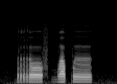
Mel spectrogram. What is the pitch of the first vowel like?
high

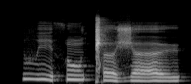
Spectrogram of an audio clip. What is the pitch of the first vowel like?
falling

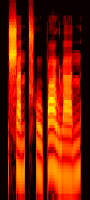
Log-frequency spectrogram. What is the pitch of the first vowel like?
rising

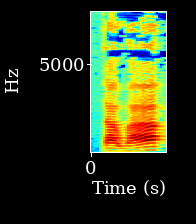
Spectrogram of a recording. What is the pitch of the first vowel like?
low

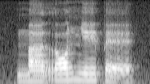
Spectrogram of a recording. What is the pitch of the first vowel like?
low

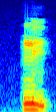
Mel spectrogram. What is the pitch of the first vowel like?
falling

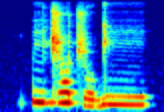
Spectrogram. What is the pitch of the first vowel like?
high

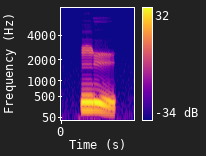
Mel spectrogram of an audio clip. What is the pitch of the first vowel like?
falling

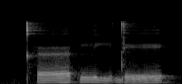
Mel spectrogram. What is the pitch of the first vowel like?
rising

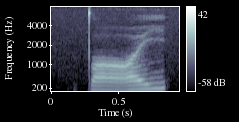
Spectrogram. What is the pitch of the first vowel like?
rising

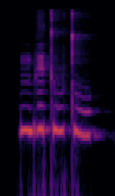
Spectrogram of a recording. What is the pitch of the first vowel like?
high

